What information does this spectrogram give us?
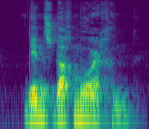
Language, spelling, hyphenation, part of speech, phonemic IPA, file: Dutch, dinsdagmorgen, dins‧dag‧mor‧gen, noun, /ˈdɪns.dɑxˌmɔr.ɣə(n)/, Nl-dinsdagmorgen.ogg
- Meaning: Tuesday morning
